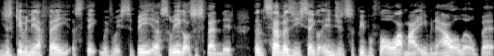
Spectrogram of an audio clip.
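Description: Talking at a very fast pace, a man with a slight Manchester accent keeps his intonation fairly even while his loudness swings widely. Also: medium pitch for a man. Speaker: football podcaster, United fan. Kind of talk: casual chat. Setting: video call.

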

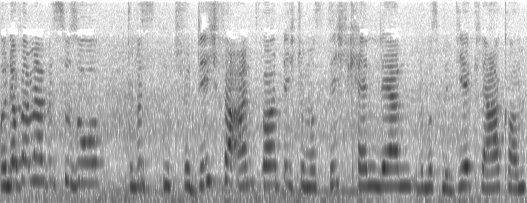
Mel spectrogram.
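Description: Amid noticeable background noise, a woman with a high pitch and an animated tone talks at a fairly quick pace. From Munich, Bavaria. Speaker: podcast host. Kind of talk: casual chat.

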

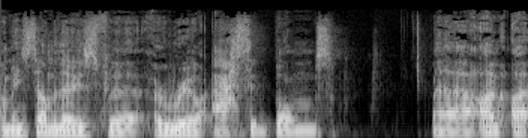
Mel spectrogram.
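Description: On a very clean recording with a silent background, a man speaks with a London accent. His medium-pitched voice moves at a fairly quick pace with ordinary pitch variation. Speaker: wine podcast co-host. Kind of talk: casual chat. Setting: home studio outbuilding.

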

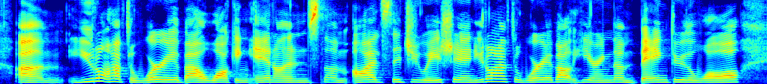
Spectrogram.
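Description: A woman with a normal speaking voice talks at a moderate pace with hardly any pauses, medium pitch and fairly even intonation, in a very clean recording with a silent background. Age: 30s. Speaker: solo podcaster. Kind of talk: casual monologue. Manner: informal, filler-heavy.

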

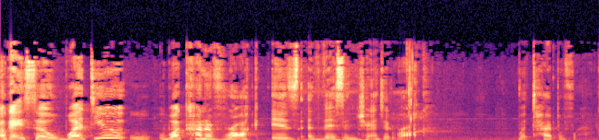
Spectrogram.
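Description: A woman speaks at a fairly slow pace in an animated tone. Her loudness swings widely. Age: 20s. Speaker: podcast host. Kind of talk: casual chat.

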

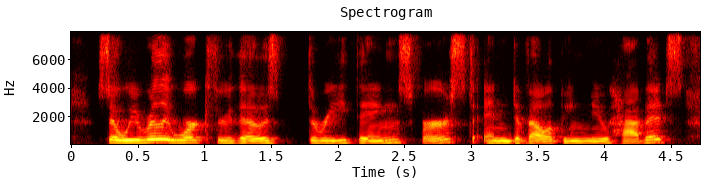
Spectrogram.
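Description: A woman's fairly low voice with a Midwestern American accent, unhurried and fairly slow, on a very clean recording with a silent background. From US Midwest, St. Louis, Missouri. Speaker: dietitian and wellness coach. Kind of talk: podcast interview.

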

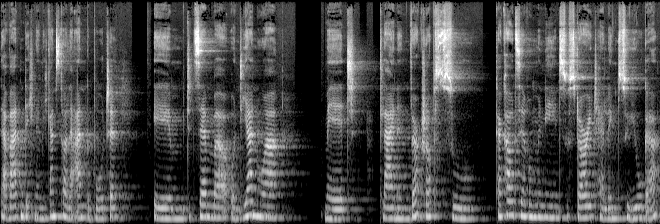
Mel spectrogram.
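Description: A woman speaks at a very slow pace in a calm, soothing tone, with long, frequent pauses. Her intonation is flat and monotone, and there is noticeable background noise. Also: medium pitch for a woman. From Munich, Germany. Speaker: yoga and meditation teacher. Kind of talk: guided meditation. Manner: slow, calm, soothing, with long pauses; gentle, warm, soft-spoken.

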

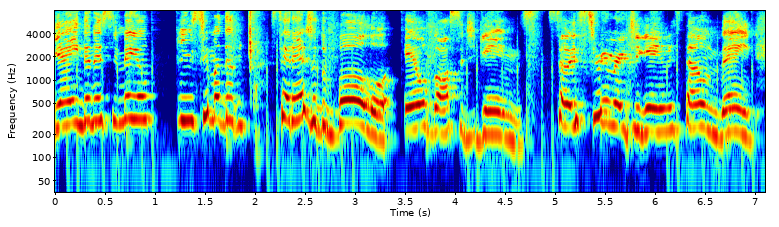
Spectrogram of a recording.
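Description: Against noticeable background noise, a woman with a high pitch speaks fairly slowly with lively intonation. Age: 20s. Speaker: streamer and youtuber. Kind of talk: casual chat.

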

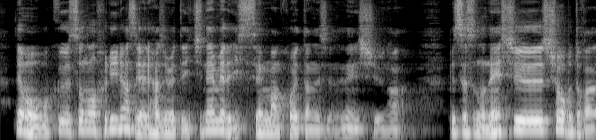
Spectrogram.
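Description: Moving at a fairly quick pace, a man's medium-pitched voice makes very wide pitch swings. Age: 30s. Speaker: online video entrepreneur. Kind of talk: casual self-introduction monologue. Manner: hesitant, many fillers.

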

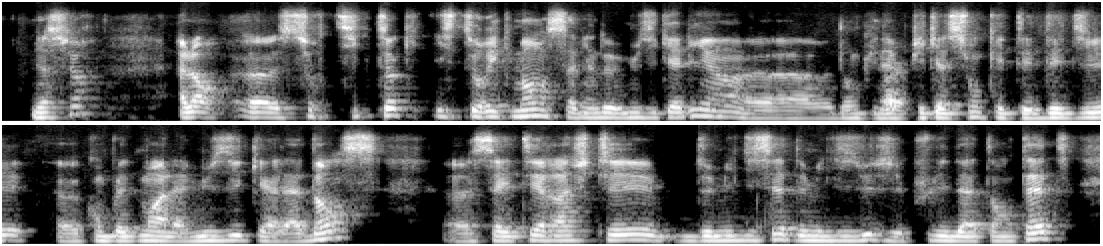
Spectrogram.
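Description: The speaker is a man with a medium pitch and ordinary pitch variation. He talks at a fairly quick pace. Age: 30s. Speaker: marketing agency co-founder. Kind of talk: interview. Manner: hesitant, many fillers.

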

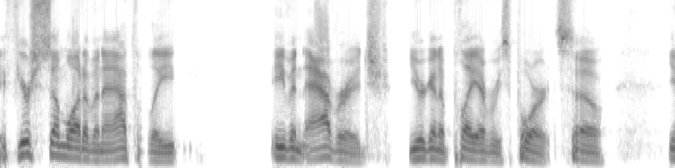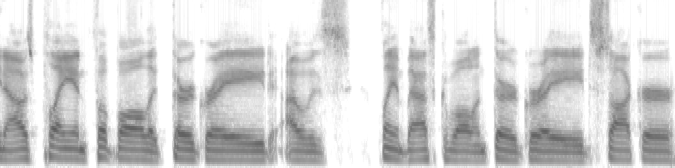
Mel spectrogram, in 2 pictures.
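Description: Against a quiet background, a man with an ordinary speaking voice talks at a moderate pace, fairly low in pitch and with fairly even intonation. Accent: American. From Oklahoma, small town near Tulsa. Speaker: leadership consultant and author. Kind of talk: podcast interview.

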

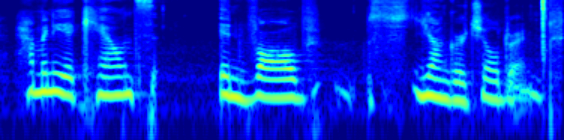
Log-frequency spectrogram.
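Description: Somewhat breathy and dark, mellow in tone, a woman speaks at a moderate pace in a fairly high pitch. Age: 50s. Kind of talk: casual chat.

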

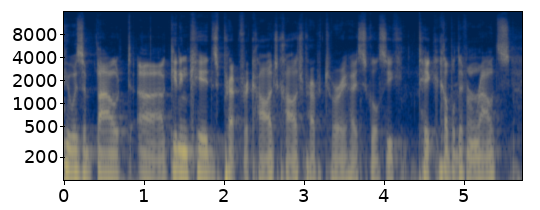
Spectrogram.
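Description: A man with an American accent talks at a very fast pace with hardly any pauses. His fairly low voice has a bright, sharp tone and monotone, flat intonation. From Milwaukee, Wisconsin, US. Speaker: photographer and director. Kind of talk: casual chat.

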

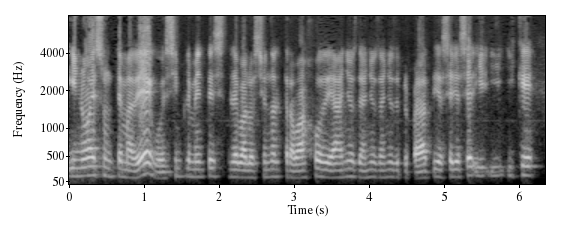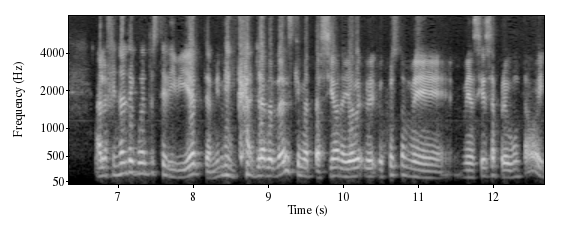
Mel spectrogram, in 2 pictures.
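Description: A man talks at a very fast pace. His voice sits fairly high in pitch. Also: ordinary pitch variation. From Ecuador and Colombia. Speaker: musician and music teacher. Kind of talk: casual interview.

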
